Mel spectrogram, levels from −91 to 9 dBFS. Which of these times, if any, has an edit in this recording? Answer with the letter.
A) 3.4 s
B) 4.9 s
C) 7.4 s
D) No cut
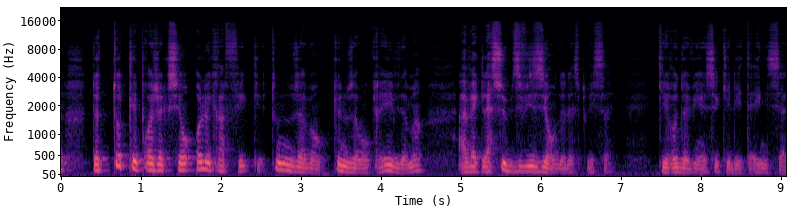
D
